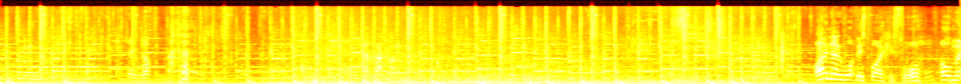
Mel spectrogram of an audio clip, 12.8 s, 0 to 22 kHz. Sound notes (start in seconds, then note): 2.6 laughing; 4.0 upbeat music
